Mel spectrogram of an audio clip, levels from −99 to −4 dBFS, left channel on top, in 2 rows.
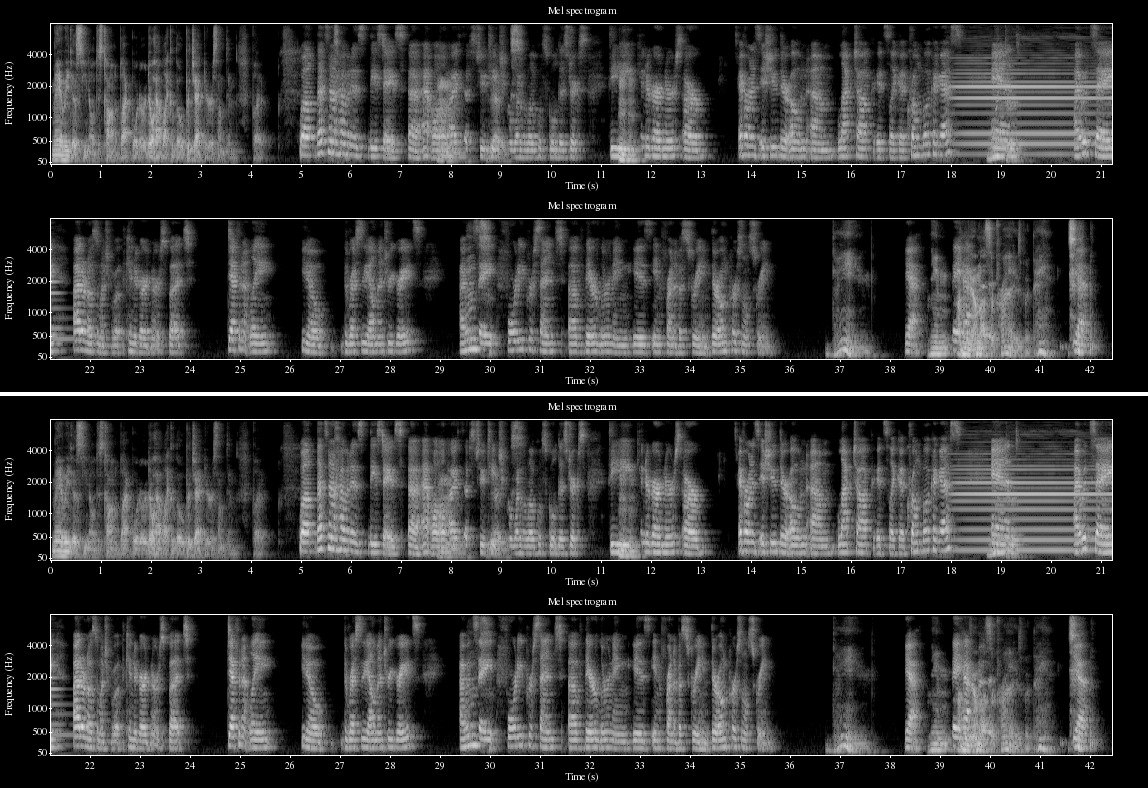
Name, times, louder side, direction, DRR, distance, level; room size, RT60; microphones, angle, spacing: voice 1, 0.0-4.2 4.7-4.8 7.7-8.3 8.7-9.4 11.3-11.7 18.7-19.3 29.5-29.8 36.8-37.6 38.8-41.2 41.5-41.8, left 1 dB, 45° left, 4 dB, 1.7 m, -32 dB
voice 2, 5.0-13.1 13.7-19.3 20.4-24.0 24.7-25.6 26.2-26.7 27.0-28.9 29.4-35.6 38.3-38.6 39.2-40.0 41.6-41.9, right 3 dB, 75° right, 2 dB, 0.9 m, -32 dB
Bowed string instrument, 17.8-21.8, right 1 dB, ahead, 2.0 m, -33 dB
7.0 x 5.2 x 7.0 m, 0.43 s
head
